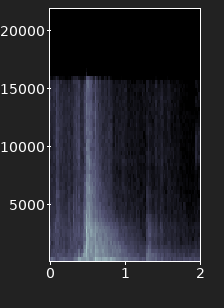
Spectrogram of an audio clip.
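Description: A forged Mizuno MP20 MMC six iron strikes a golf ball off a hitting mat: one sharp strike about half a second in that dies away over about half a second.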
